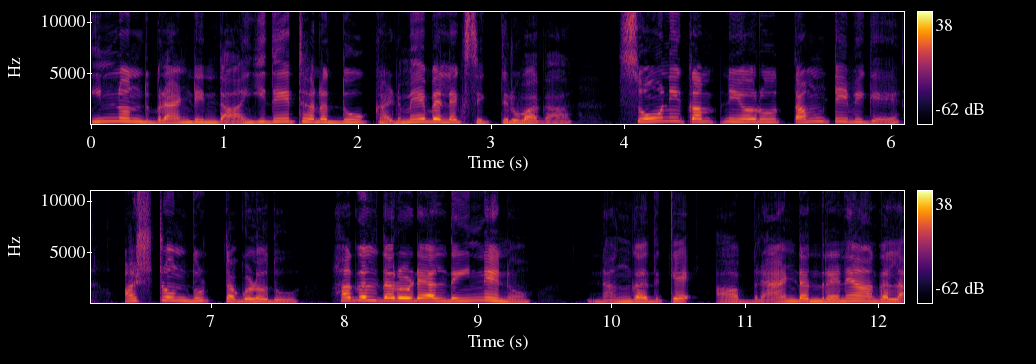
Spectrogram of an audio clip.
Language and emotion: Kannada, disgusted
